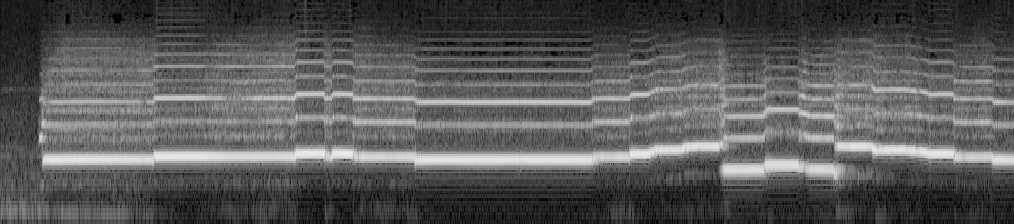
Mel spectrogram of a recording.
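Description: A homemade flute with randomly punched holes plays a sustained, untempered line of a few off-pitch notes, stepping between them and wavering near the end, clear and alone.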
